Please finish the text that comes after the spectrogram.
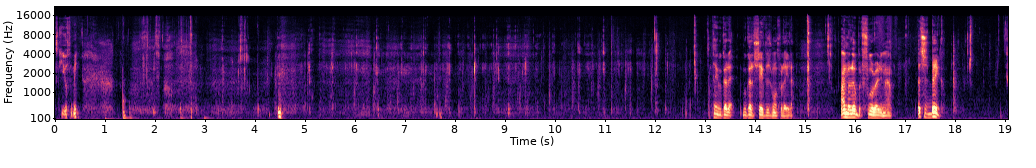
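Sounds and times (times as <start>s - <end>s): person chewing food: 0.5s - 13.2s, 14.9s - 15.7s, 18.0s - 19.0s.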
